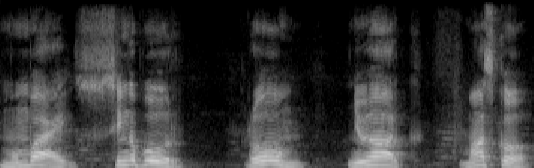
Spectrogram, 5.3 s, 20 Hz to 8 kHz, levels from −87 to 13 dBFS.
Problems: constant background noise, continuous background conversations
